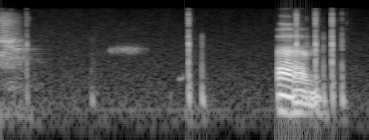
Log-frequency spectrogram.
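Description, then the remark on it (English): Scattered computer keyboard clicks as someone types an online search at an uneven pace, a handful of sharp keystrokes with pauses between them, while a voice briefly speaks partway through. “I can hear it clicking away. Some serious Googling is going on somewhere.”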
